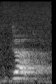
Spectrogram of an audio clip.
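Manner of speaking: first "Da" strong, second "da" weak; "Da, da" as long then short; trochee rhythm. Shown as a demonstration. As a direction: hit the first "Da", drop the second "da". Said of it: "one strong, one weak".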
